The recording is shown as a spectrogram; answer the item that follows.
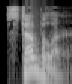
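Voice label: "stumbler", English, uk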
